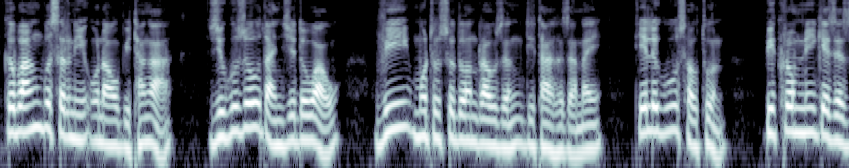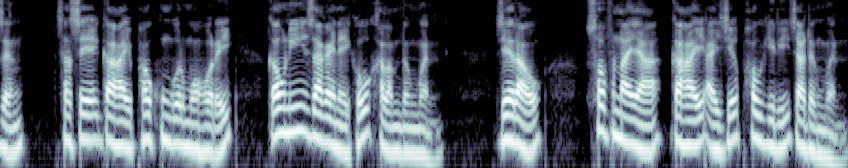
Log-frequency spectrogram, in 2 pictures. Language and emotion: Bodo, neutral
